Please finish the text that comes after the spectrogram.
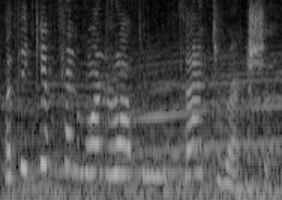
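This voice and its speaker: A woman's voice: very high-pitched, big pitch swings, fairly quick. A woman acting in an audio drama as a concerned, helpful neighbour. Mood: concerned, apologetic. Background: faint background music.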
